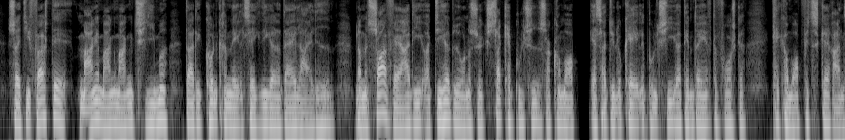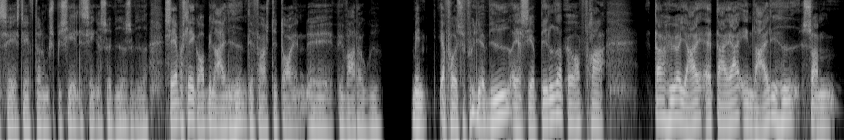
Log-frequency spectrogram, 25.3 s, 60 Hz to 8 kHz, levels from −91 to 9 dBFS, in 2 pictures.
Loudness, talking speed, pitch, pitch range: -22 LUFS, 220 wpm, 100 Hz, 95-110 Hz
